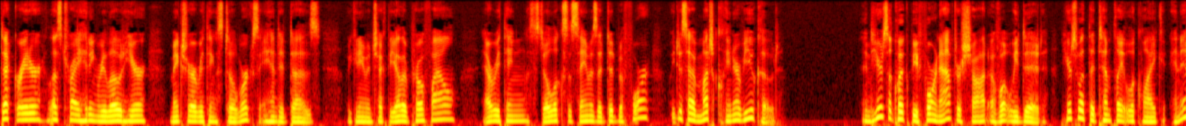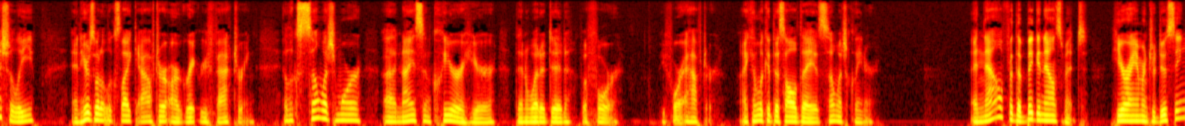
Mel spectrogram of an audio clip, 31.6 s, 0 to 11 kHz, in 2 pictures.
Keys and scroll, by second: 16.8 alt+super+Right, 22.7 alt+super+Left, 24.6 alt+super+Right.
